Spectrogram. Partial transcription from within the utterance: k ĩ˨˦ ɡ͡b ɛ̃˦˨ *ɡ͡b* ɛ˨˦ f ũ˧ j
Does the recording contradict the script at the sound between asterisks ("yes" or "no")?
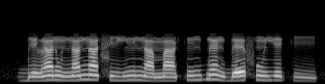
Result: no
